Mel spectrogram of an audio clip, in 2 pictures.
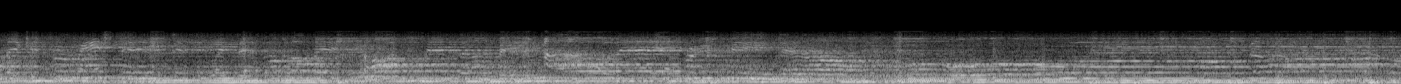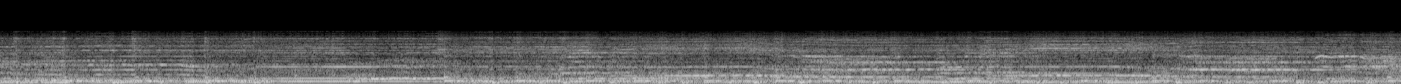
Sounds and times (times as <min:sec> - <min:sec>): Music: 0:00.0 - 0:28.0.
